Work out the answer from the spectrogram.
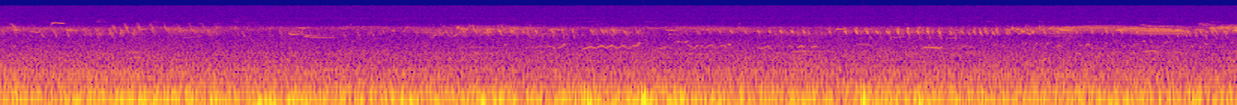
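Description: A bird singing a high, fast trill that runs on and off, over a low rumble of wind on the microphone.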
